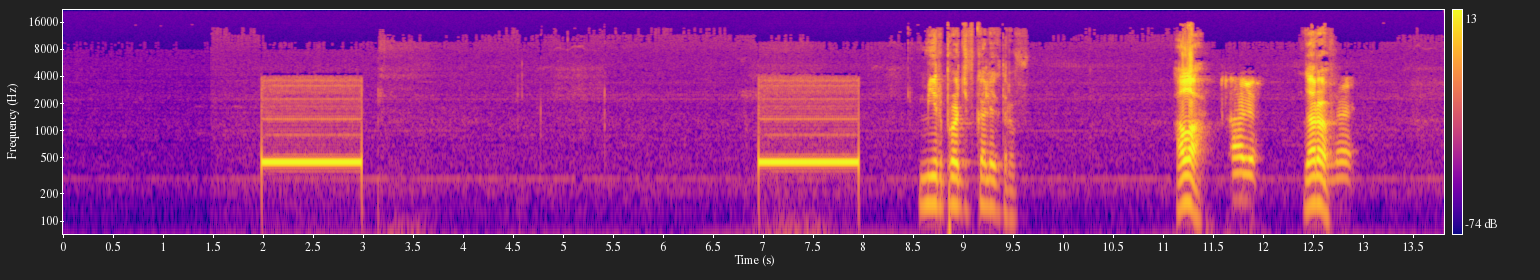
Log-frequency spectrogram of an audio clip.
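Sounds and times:
faint low hum: 0:00.0 - 0:13.7
telephone ringback tone as a call is placed: 0:02.0 - 0:03.0, 0:07.0 - 0:08.0
speech: 0:08.6 - 0:09.7, 0:11.1 - 0:13.0.

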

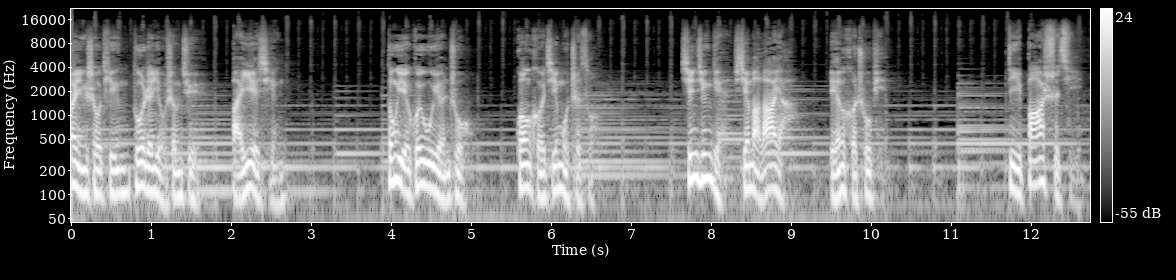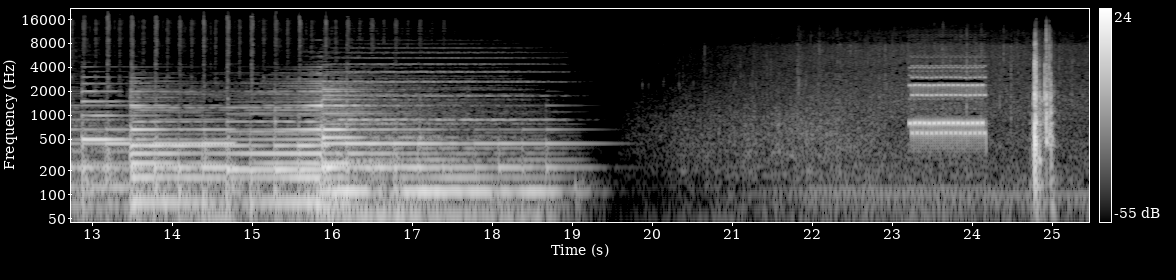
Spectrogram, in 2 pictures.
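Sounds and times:
speech: 0:00.0 - 0:02.8, 0:04.0 - 0:05.0, 0:05.6 - 0:06.6, 0:07.6 - 0:10.2, 0:11.7 - 0:12.6
music: 0:00.0 - 0:19.6
telephone ringing in a short buzzing electronic burst: 0:23.2 - 0:24.2.

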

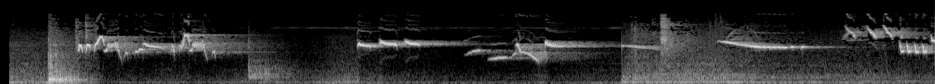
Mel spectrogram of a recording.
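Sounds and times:
white-rumped shama singing varied whistled phrases: 0:00.8 - 0:02.4, 0:03.5 - 0:09.3.

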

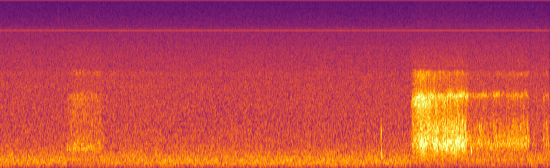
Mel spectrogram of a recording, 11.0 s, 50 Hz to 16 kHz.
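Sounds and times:
slow exhale during a breathing exercise: 0:01.3 - 0:02.2, 0:08.2 - 0:10.9.

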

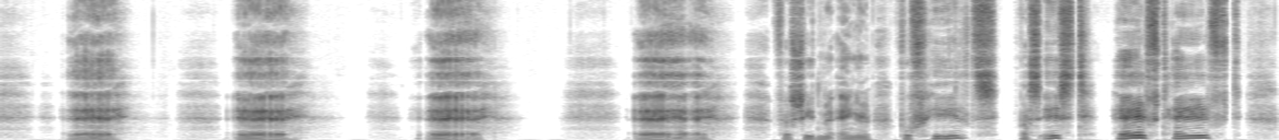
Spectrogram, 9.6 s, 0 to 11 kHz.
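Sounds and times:
old man groaning and moaning hoarsely and inarticulately: 0:00.4 - 0:02.5, 0:03.1 - 0:03.9, 0:04.7 - 0:05.6
speech: 0:00.5 - 0:01.0, 0:01.8 - 0:02.3, 0:03.2 - 0:03.6, 0:05.9 - 0:09.5.

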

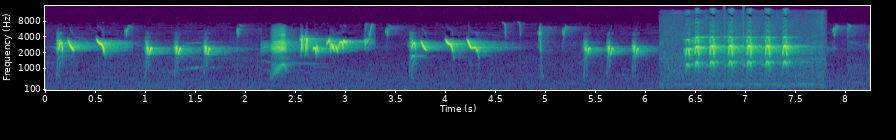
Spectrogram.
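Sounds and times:
leafbird singing clear chirped phrases: 0:00.1 - 0:08.2
leafbird harsh buzzy rattle: 0:06.2 - 0:07.8.

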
